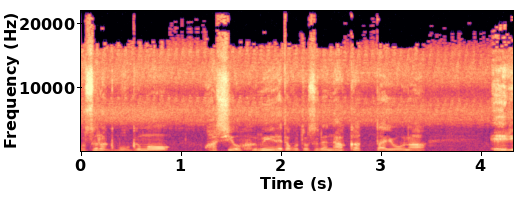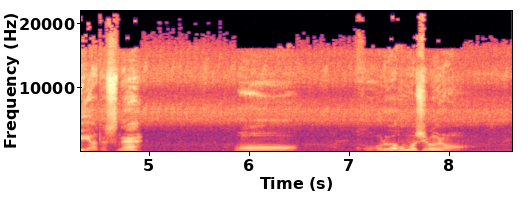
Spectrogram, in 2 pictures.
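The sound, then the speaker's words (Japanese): Cicadas singing in a Shinto shrine precinct in Hakata on a hot day: a steady, high, shrill insect drone runs through the whole clip beneath a man talking. “境内にはセミの声、いいですね。”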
